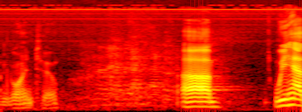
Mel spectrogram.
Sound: laughter

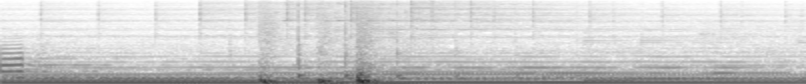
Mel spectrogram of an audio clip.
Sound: loud knock on the Door

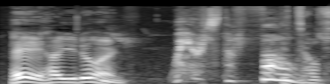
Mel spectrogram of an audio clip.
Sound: whispering

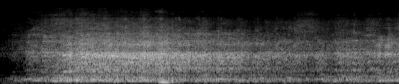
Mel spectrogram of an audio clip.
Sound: everyone laughing

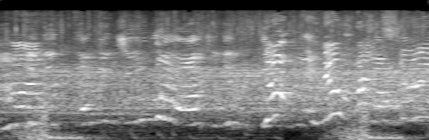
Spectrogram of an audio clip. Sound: cheers; voices drowned out by cheering

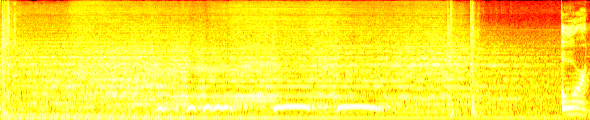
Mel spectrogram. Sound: owl hooting

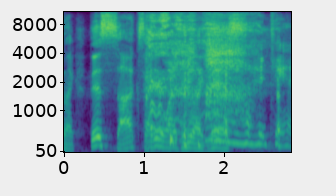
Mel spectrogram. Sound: all laughs

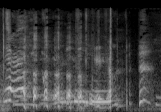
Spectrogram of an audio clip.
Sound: laughing

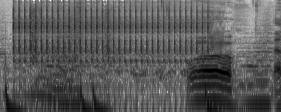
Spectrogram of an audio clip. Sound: pecking sound

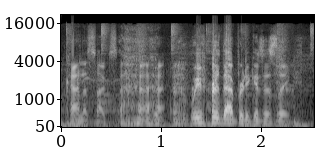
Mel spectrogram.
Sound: laughs

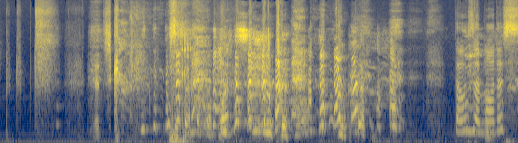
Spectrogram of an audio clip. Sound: laughter

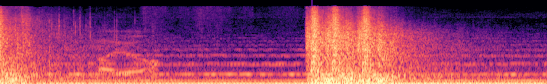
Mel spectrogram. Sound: gunfire

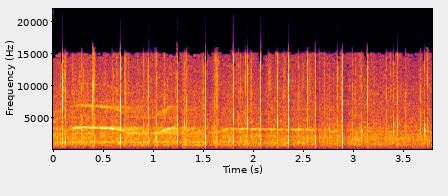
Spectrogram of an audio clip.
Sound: cheers and applause

